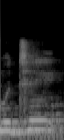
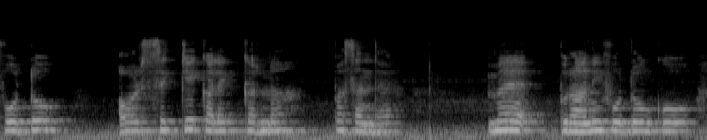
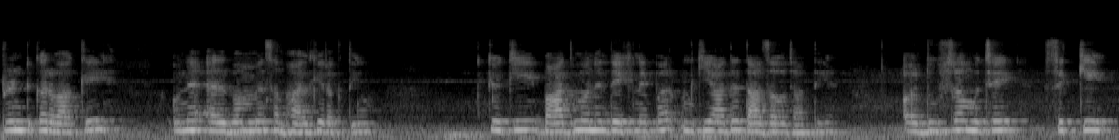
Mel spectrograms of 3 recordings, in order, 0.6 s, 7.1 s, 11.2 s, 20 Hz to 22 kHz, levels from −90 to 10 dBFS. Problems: constant background noise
